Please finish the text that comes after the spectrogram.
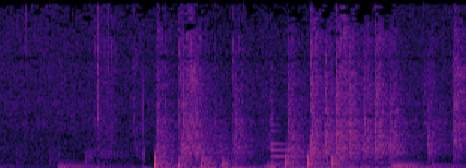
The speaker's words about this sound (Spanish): Liebre golpeó por la ventana.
